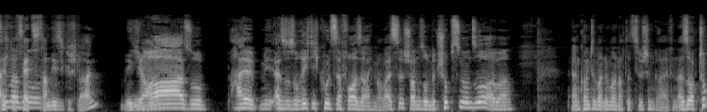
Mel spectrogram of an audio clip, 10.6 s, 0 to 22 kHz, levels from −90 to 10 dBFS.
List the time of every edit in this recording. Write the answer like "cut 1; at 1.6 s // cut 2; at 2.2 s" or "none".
none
